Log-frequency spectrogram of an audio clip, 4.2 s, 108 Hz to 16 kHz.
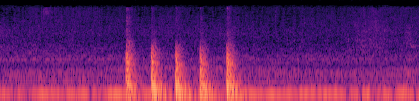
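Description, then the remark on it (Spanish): Five firm knocks on a door at night, near 3 a.m., in a quick, even series, distinct, over a steady low hum with no voices. “Esa misma noche, ya cerca de las 3 de la mañana, me despertó el sonido de alguien tocando mi puerta.”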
